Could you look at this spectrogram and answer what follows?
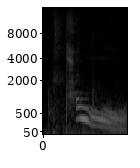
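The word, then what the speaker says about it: τ: 자, 얘는 이거 뭐냐면 극소 부피 변화를 최적소라고 하는데 그걸 이제 어떻게 표현하냐면 바로 d 타우 이렇게 쓰고 얘를 이럴 때 뭐라고 읽냐면 타우 이렇게 읽습니다. 타우.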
